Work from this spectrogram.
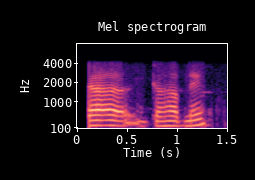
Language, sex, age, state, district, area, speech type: Urdu, male, 18-30, Bihar, Purnia, rural, conversation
